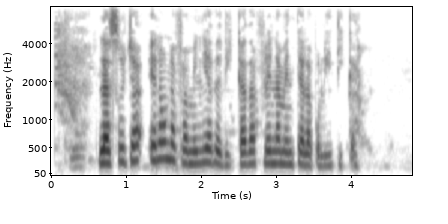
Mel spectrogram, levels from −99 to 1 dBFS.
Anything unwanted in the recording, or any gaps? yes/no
no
